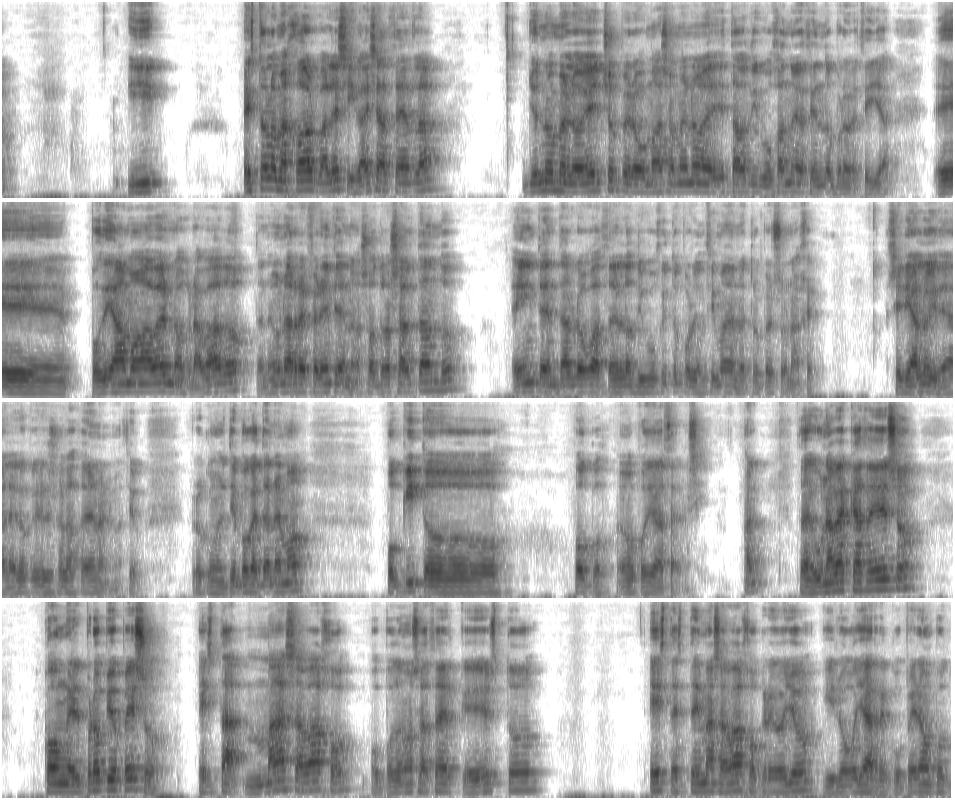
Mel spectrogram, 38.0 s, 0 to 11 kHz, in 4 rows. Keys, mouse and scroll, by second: 34.7 click.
